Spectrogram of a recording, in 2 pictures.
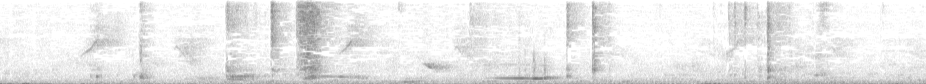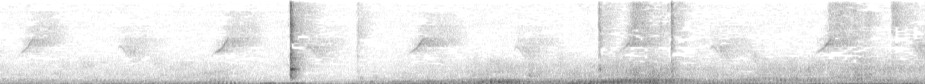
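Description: Birds chirping repeatedly, with one sharp click about six seconds in and a low rushing noise over the last couple of seconds.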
